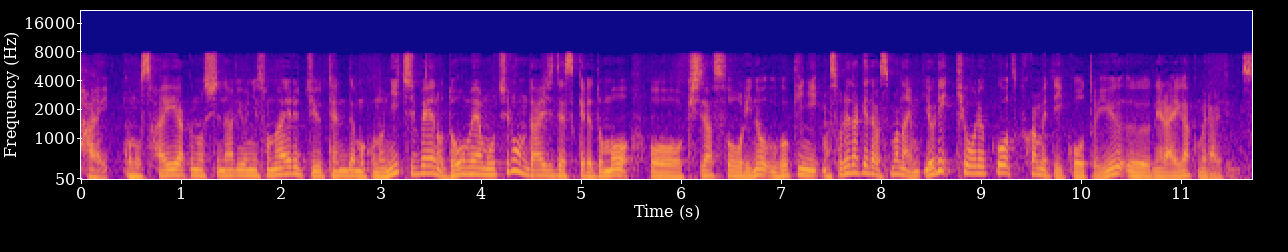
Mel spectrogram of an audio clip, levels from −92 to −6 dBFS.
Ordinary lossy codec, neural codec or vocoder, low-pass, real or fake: none; none; none; real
